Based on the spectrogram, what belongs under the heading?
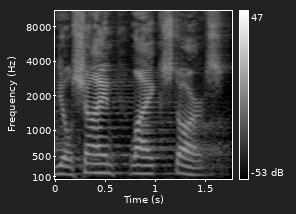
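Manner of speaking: ordinary talk, nothing marked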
